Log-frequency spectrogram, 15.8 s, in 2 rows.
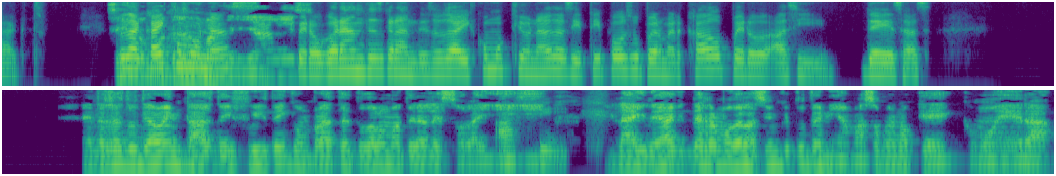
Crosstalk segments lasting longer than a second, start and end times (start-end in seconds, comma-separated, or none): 0.8-2.4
